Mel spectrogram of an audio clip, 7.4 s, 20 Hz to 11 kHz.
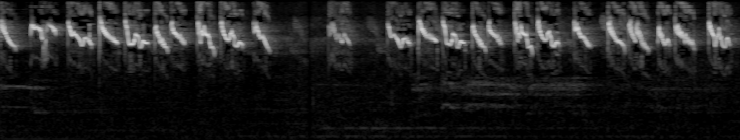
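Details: [7, 'Quick series of high sweet slurred notes from an Oriental white-eye, broken by a short pause, then resumed at the same brisk pace of several notes per second.']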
